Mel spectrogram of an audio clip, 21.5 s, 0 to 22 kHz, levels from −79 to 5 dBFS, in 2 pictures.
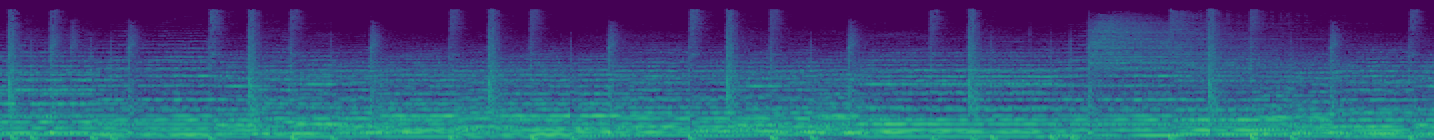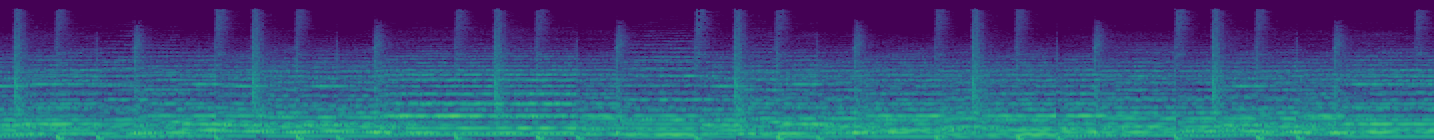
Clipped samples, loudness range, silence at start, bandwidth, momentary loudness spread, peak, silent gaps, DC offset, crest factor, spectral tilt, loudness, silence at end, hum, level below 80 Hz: under 0.1%; 1 LU; 0 s; 17 kHz; 3 LU; -8 dBFS; none; 0.1%; 14 dB; -6 dB/octave; -23 LUFS; 0 s; none; -40 dBFS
